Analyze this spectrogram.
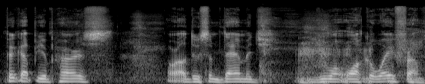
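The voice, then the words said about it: Imitates another person's voice. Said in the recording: “I always go with the Christopher Walken.”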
